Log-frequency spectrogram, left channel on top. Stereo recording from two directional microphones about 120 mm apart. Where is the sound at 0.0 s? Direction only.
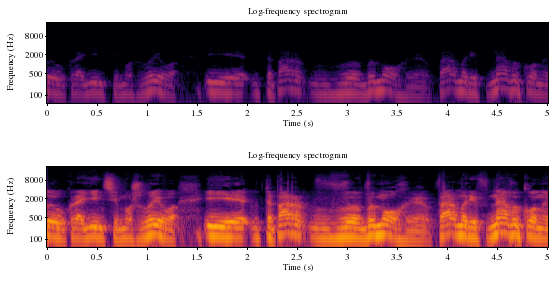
20° right (ahead or behind).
